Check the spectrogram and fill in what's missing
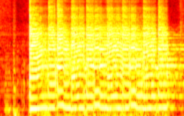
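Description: A distorted electric guitar plays a quick repeating lick, two longer eighth notes then a fast sixteenth-note pull-off flurry, loud and close with effects-laden sustain.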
